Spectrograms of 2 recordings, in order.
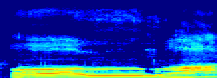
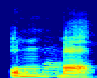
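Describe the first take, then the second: First: The sounds glide together in one blended stream. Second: Two crisp syllables, each sounded at once. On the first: This is how English speakers say it. "영어를 쓰는 사람들은 어떻게 소리 내느냐? 어음아 이렇게 소리 낸 거야" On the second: This is how Korean speakers say it. "우리 한국 사람들은 이거를 읽으라 그러면 엄마 이렇게 딱딱 소리 내지"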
